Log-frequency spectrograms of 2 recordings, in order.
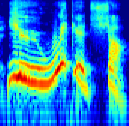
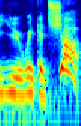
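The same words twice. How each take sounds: First: Very slow, high, loud impression; mock indignant scammer. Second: Said in the usual way. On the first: Scammer reproaching the baiter, mock indignant. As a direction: drag out the reproach in mock outrage.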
